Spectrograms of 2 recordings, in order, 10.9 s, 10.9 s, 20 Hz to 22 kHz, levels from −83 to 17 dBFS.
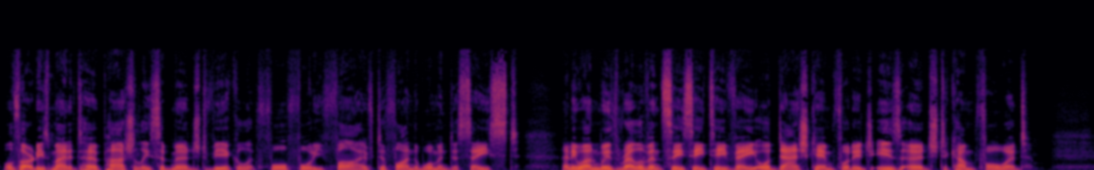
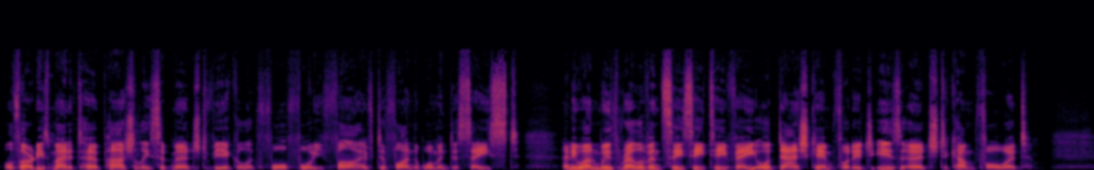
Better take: first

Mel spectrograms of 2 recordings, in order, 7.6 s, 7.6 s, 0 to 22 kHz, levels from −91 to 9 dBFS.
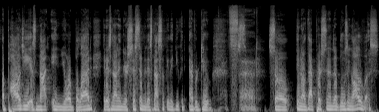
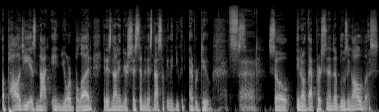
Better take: second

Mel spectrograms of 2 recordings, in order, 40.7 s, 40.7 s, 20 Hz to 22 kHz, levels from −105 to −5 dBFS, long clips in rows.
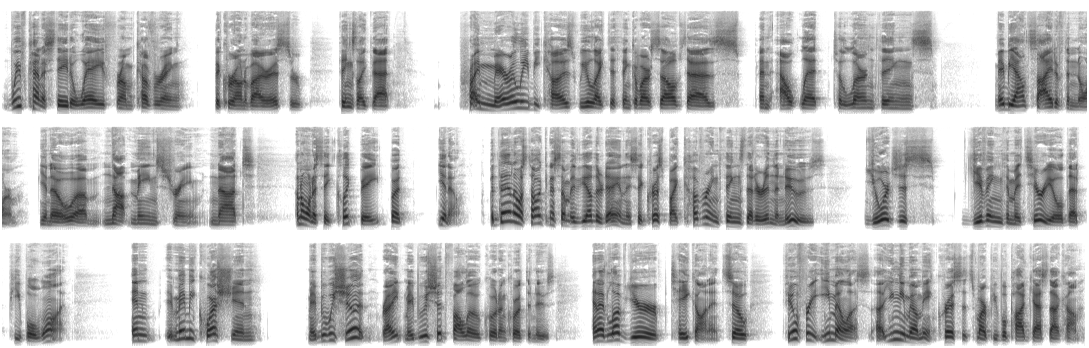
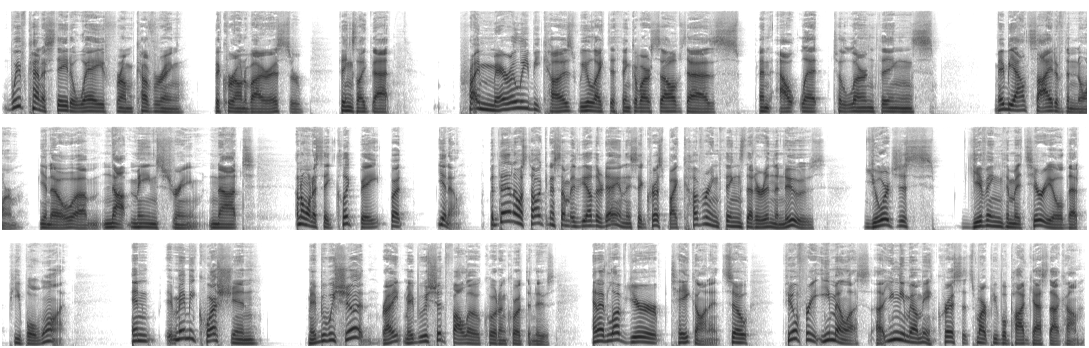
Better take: second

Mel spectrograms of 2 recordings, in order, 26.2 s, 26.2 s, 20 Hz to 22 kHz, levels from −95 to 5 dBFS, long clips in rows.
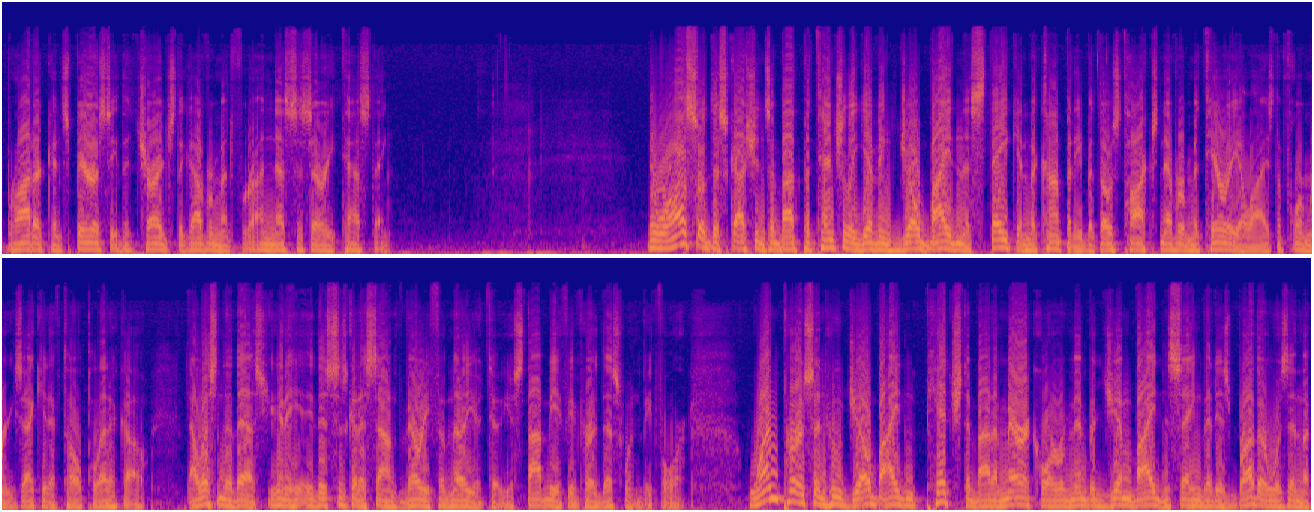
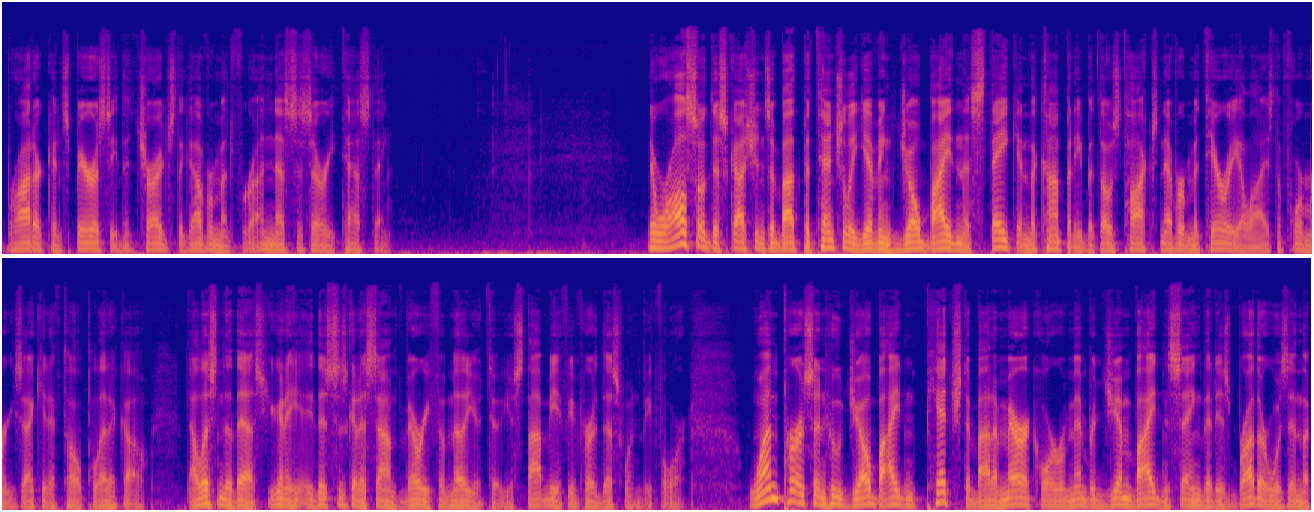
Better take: second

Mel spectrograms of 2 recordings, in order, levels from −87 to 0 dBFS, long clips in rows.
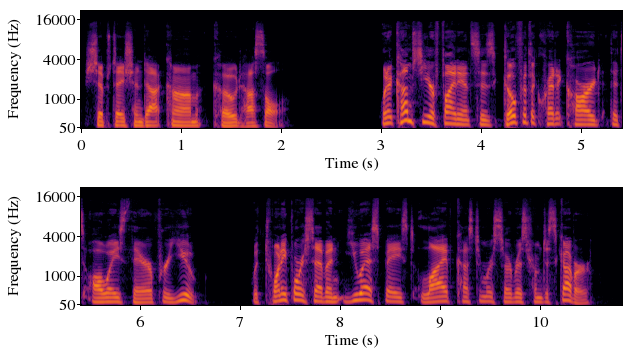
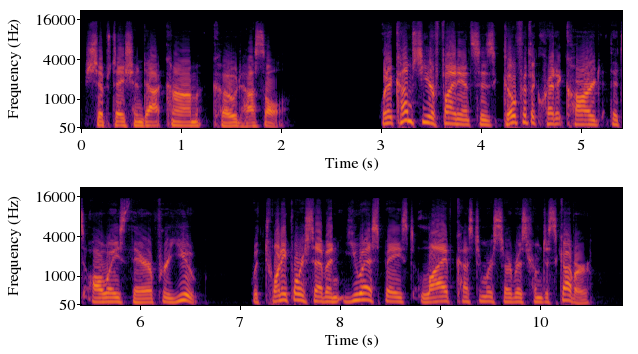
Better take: first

